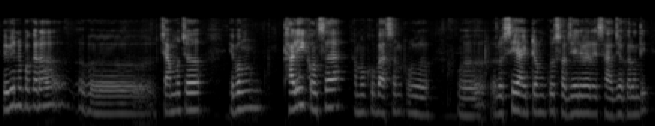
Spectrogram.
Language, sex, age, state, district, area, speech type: Odia, male, 30-45, Odisha, Kendrapara, urban, spontaneous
